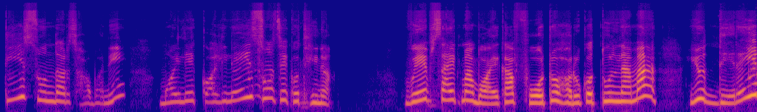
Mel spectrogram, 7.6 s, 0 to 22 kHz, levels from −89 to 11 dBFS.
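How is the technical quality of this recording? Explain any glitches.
The recording is marred by repeated level pumping from automatic gain control, which audibly raises and lowers the whole signal in the first five seconds.

From 0.05 to 1.19 s there is automatic gain falling. The control judged the input too loud and eased its gain down by about 6 dB over roughly a second. The speech starts loud and sinks steadily. The background drops along with it, which is what separates this from a talker simply speaking more softly or turning away.

Automatic gain rising follows twice, from 1.58 to 3.39 s (about 7 dB) and from 4.04 to 5.07 s (about 4 dB). Each time the control found the level too low and pushed the gain up gradually. Speech and room noise swell together over one to two seconds. A talker raising their voice would lift only the speech, and a fader move would not keep recurring like this.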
